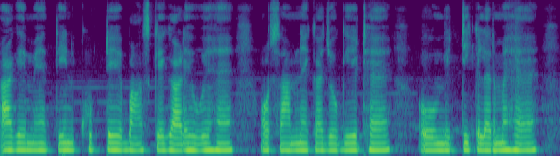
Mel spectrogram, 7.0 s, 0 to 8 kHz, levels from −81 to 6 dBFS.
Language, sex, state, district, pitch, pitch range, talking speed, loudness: Hindi, male, Jharkhand, Deoghar, 130 Hz, 130-135 Hz, 170 wpm, -16 LUFS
